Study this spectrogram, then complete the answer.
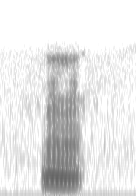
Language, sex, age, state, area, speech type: Manipuri, male, 30-45, Manipur, urban, conversation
